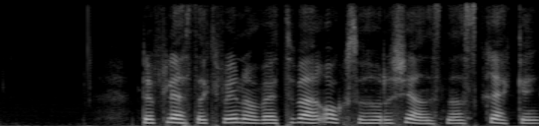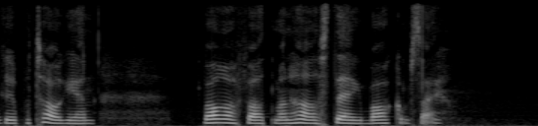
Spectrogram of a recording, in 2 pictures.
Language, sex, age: Swedish, female, 18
